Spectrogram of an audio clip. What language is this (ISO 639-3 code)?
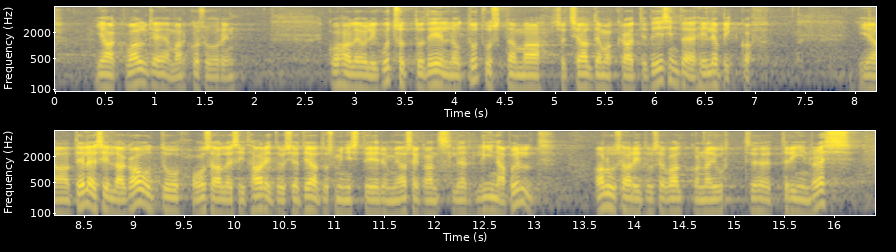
est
